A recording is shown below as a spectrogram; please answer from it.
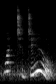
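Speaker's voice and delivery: ordinary delivery, nothing marked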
